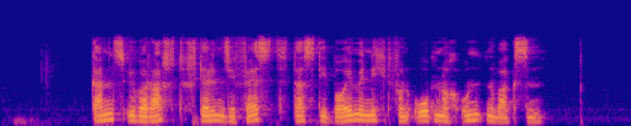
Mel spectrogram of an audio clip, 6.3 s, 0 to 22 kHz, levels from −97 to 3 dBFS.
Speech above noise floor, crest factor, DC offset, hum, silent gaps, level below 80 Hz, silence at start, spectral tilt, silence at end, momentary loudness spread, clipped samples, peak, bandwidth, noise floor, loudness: 48 dB; 22 dB; under 0.1%; none; none; -64 dBFS; 0.9 s; -5 dB/octave; 0.9 s; 7 LU; under 0.1%; -4 dBFS; 8 kHz; -73 dBFS; -26 LUFS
